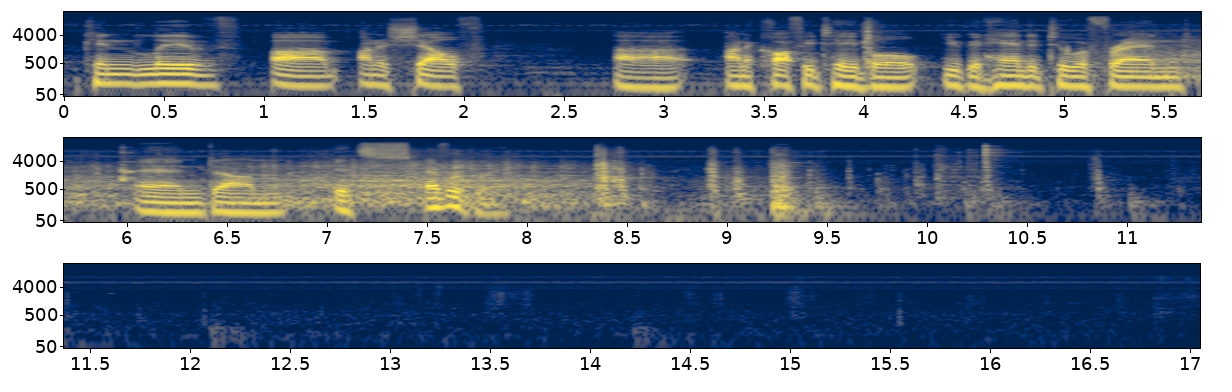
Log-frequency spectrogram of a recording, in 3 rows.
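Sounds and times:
insect chirring: 0:00.0 - 0:06.3
wooden doors knocking shut: 0:05.5 - 0:10.4.

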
